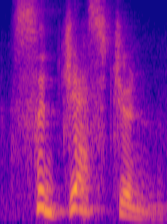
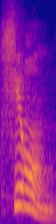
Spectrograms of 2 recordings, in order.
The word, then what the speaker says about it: suggestion: suggestion, Not chion. No, chun. Chun. Suggestion.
